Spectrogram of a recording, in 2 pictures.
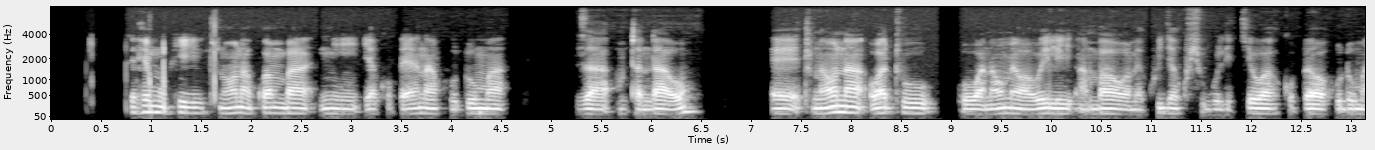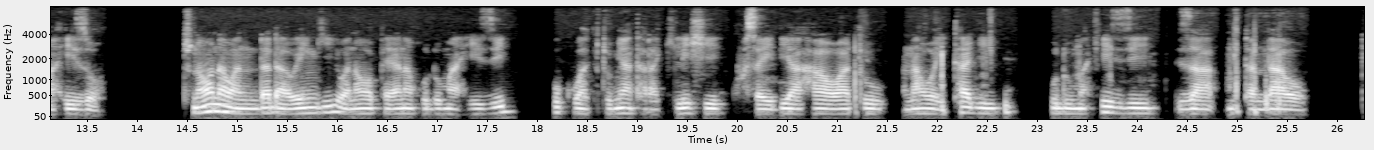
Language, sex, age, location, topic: Swahili, male, 18-24, Nakuru, government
